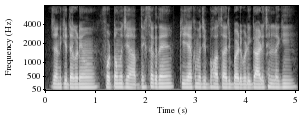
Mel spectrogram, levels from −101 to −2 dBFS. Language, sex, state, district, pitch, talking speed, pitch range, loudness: Hindi, male, Uttarakhand, Tehri Garhwal, 120 Hz, 225 wpm, 115-125 Hz, -17 LUFS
